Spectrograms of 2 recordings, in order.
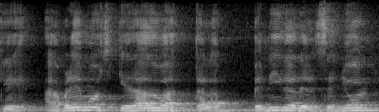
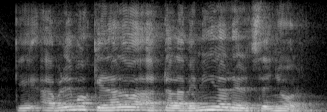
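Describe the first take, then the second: No difference in how they are said.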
